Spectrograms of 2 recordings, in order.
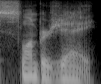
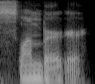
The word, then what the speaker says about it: Schlumberger: And so my first quote as a licensed representative, the guy asked for a quote on SLB, which is Schlumberger. And I mispronounced it as Slumberger.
